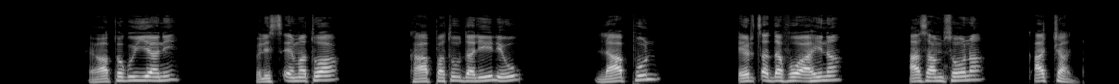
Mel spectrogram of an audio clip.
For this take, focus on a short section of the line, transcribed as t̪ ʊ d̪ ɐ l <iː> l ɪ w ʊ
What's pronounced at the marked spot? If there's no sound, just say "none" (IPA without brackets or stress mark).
iː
